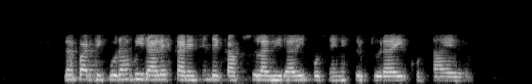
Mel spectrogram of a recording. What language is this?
Spanish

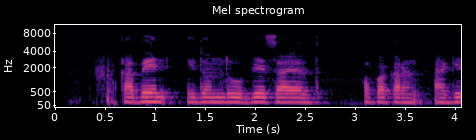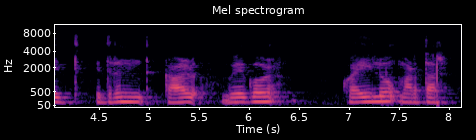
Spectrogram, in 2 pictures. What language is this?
Kannada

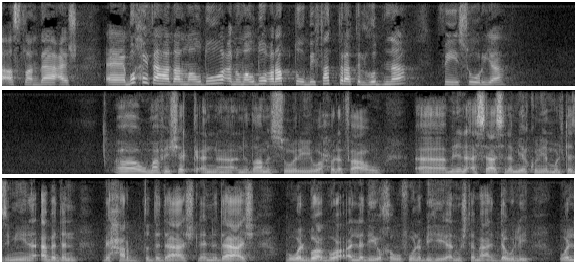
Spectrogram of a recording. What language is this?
Arabic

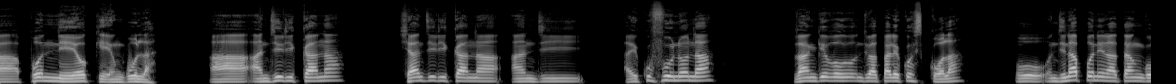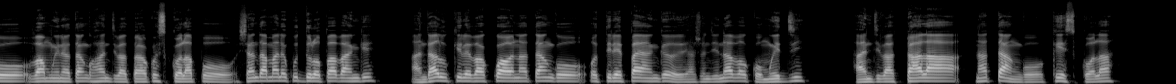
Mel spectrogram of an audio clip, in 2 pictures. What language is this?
Kuanyama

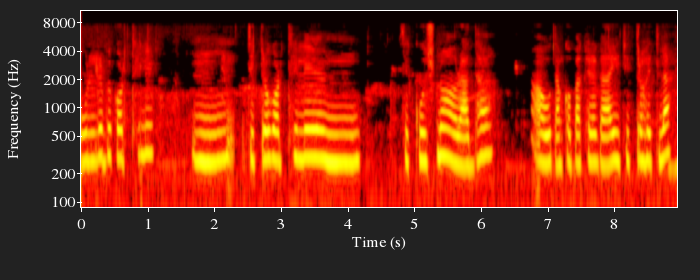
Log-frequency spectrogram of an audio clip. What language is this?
Odia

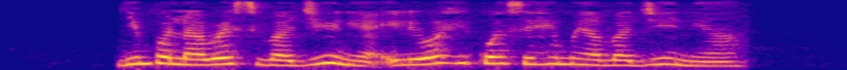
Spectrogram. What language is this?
Swahili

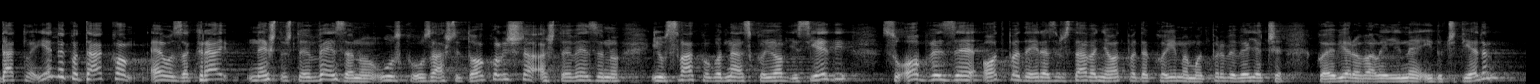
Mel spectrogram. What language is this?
Croatian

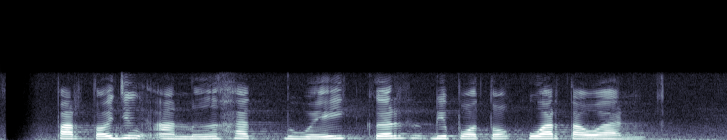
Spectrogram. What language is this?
Sundanese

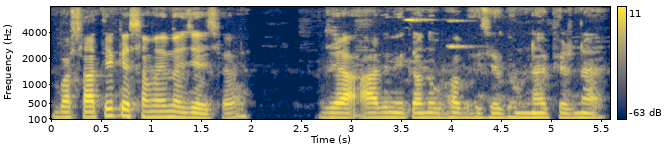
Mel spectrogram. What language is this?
Maithili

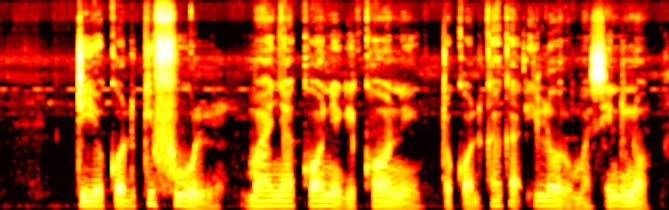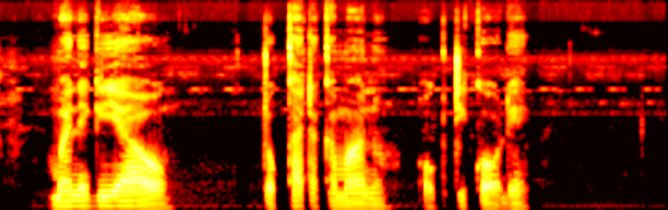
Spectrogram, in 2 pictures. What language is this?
Luo (Kenya and Tanzania)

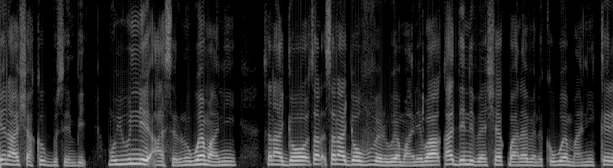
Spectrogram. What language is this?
Nyankpa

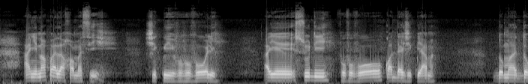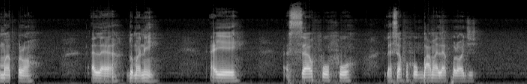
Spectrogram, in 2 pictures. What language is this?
Ewe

